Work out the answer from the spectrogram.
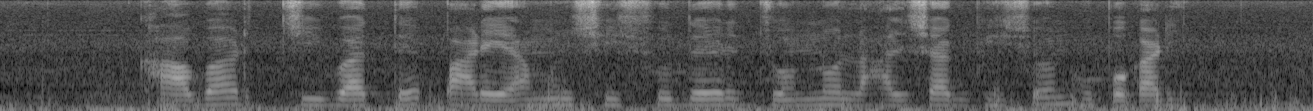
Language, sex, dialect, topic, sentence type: Bengali, male, Standard Colloquial, agriculture, statement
